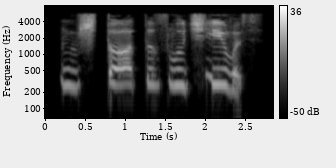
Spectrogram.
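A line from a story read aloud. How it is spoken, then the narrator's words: Tearful moan. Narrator (Russian): сквозь слезы простонала Чарли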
